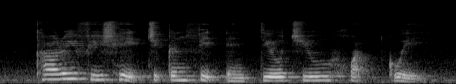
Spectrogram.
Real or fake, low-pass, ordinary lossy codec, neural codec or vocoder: real; none; none; none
